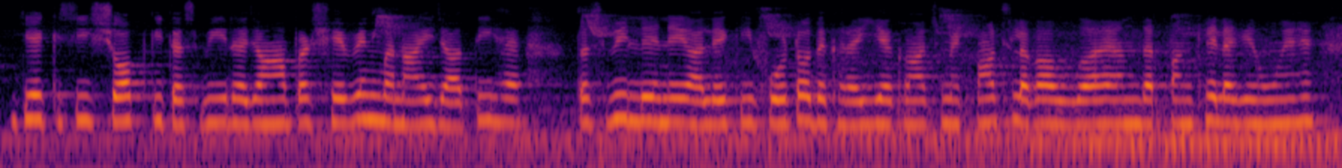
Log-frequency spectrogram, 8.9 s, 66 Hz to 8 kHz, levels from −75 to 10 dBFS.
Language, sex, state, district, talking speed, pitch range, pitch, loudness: Hindi, female, Bihar, Jahanabad, 210 wpm, 225-245 Hz, 235 Hz, -23 LUFS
